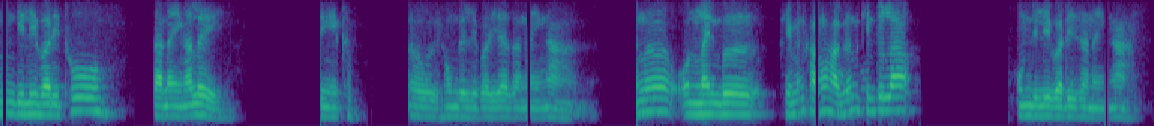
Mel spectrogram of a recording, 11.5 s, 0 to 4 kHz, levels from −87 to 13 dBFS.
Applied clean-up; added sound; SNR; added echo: none; none; none; none.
